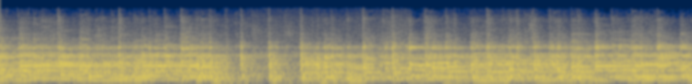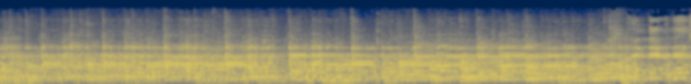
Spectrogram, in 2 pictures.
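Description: Sunburst archtop hollow-body guitar played alone in an instrumental break of a country-style song: a steady run of picked notes, which thins out briefly about four seconds in.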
